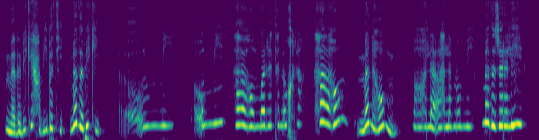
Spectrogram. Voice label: Mother Teenage girl Worrie tired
